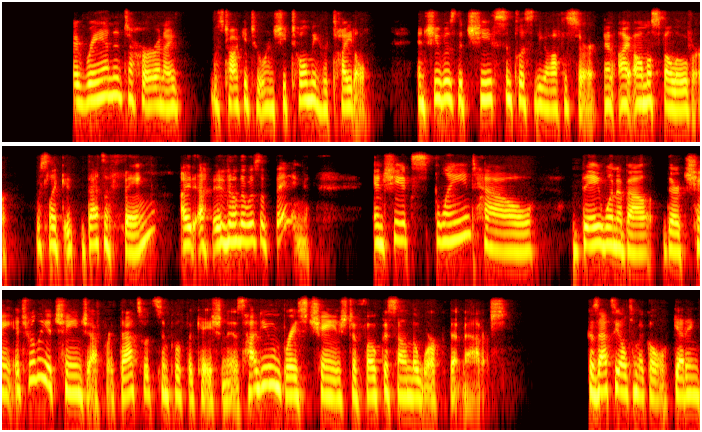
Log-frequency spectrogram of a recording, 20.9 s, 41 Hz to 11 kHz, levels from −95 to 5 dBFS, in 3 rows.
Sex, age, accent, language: female, 40-59, American, English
